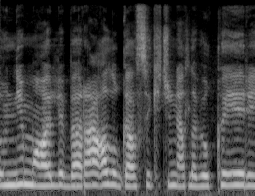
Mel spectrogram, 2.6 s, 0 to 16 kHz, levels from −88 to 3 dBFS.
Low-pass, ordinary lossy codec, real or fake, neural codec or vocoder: 14.4 kHz; AAC, 96 kbps; fake; vocoder, 48 kHz, 128 mel bands, Vocos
